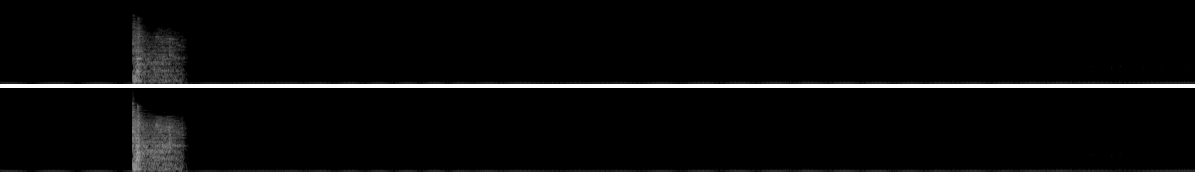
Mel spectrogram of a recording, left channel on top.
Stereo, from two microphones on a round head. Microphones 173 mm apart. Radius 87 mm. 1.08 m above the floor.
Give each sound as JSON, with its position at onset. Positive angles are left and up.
{"t": 1.3, "sound": "an explosion", "side_deg": -45, "distance_m": 0.7}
